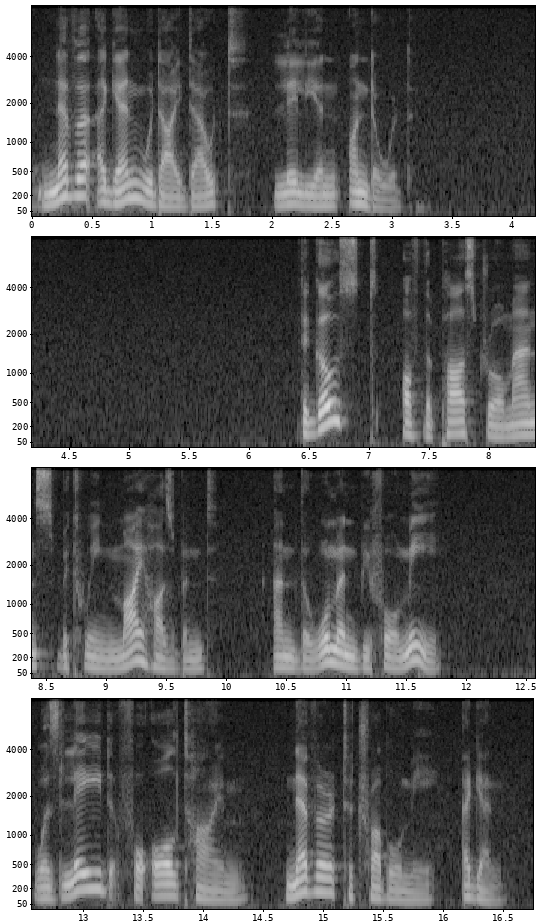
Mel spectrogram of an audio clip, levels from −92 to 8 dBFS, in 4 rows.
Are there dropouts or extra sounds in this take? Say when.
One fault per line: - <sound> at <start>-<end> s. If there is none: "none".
none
